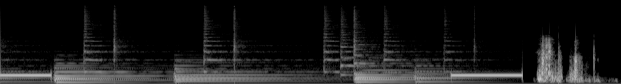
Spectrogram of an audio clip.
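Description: A telephone ringback tone plays while a call connects: steady, electronic-sounding sustained tones that step between pitches for several seconds, then stop abruptly as a voice briefly answers.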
